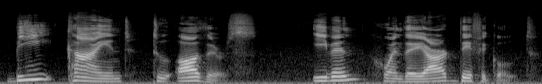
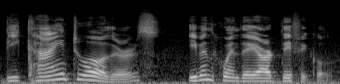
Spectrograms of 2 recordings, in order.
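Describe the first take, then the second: First: It is spoken slowly and gently. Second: It is spoken at a faster pace. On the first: "suave y luego más rápido" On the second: "más rápido"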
